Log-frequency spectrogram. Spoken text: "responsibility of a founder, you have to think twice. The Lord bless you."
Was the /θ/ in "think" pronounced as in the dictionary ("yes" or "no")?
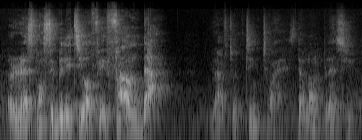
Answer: no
